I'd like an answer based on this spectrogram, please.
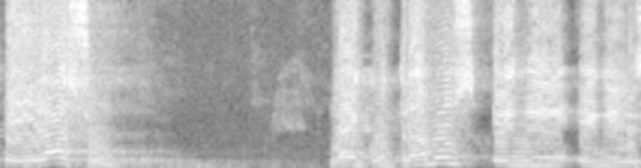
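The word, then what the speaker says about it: πειράζω: palabra Tentación esa palabra es la palabra que se pronuncia peazo la encontramos en en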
